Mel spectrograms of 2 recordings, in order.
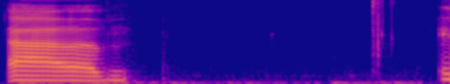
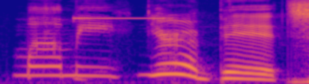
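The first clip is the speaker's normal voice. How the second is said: put-on kid voice; 9 semitones higher than usual. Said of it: "he'll be like".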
